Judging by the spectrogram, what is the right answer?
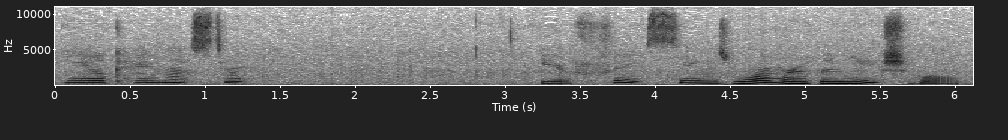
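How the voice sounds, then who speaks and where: A woman playing an affectionate, sleepy young cat-girl familiar in a soft, coaxing, playful ASMR roleplay. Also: high voice, lively intonation, slow, a little hiss or hum, exaggerated voice, rough recording. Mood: affectionate, tender.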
